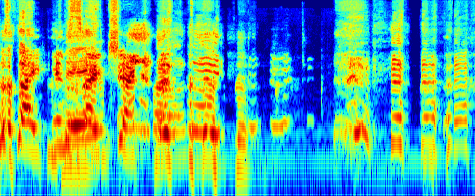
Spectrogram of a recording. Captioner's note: all laughing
